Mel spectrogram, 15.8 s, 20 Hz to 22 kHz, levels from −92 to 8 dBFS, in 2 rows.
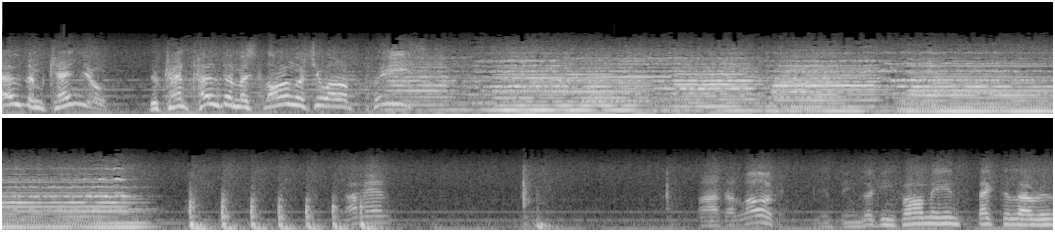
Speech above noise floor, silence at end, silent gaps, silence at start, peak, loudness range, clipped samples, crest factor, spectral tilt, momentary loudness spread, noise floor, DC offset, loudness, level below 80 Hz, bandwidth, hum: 26 dB; 0 s; none; 0 s; 0 dBFS; 15 LU; under 0.1%; 14 dB; -7 dB/octave; 14 LU; -39 dBFS; under 0.1%; -13 LUFS; -32 dBFS; 7.4 kHz; none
